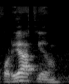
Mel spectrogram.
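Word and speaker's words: Kiriathaim: So y'all help me out when we get to that word, and we're going to pronounce it Quariathaim. It means two cities, like Dayton and Columbus.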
